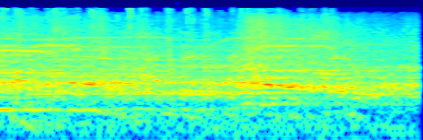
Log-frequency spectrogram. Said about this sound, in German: Ihr kennt das vielleicht, das Heulen der Motoren. Der Geruch von Benzin in der Luft, den Jubel auf den Tribünen.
